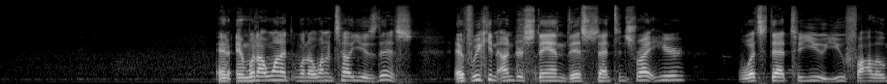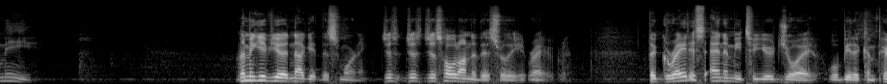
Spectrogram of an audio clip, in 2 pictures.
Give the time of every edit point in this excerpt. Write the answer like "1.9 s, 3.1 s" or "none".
none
